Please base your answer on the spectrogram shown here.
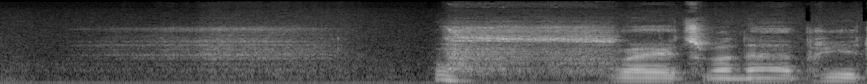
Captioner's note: sigh of discouragement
